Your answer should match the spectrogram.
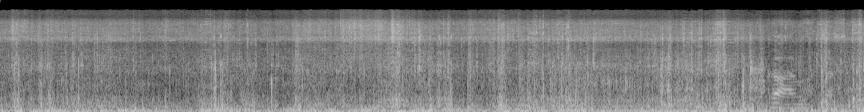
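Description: Mountain bike descending rough forest singletrack: continuous clatter and rattle of the bike and its tyres over rocks, roots and leaves, with wind buffeting the microphone. A brief wavering squeal near the end.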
